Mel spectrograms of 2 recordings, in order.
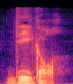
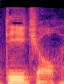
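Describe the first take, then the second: First: The name does not rhyme with angel. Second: The name rhymes with angel. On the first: The speaker calls it wrong. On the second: The speaker calls it right.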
